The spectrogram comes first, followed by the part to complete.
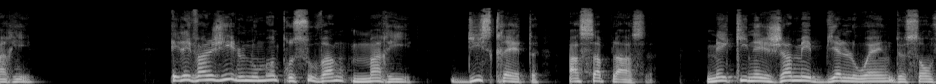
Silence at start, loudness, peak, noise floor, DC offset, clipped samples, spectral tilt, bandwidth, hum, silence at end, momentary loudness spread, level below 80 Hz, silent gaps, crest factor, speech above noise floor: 0 s; -20 LUFS; -4 dBFS; -83 dBFS; under 0.1%; under 0.1%; -4.5 dB/octave; 14 kHz; none; 0 s; 11 LU; -56 dBFS; none; 18 dB; 63 dB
